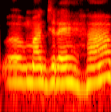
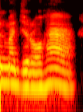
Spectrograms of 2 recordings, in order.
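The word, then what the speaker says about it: مجريها: tahu bahwa itu apa membacanya harus majreha bukan majroha sama bagaimana orang tahu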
